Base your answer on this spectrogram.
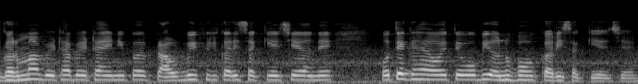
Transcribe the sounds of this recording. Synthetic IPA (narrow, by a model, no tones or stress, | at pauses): ɡʱəɾmãbeʈʰabeʈʰaenipəɾpɾawɖbʱifilkəɾiʃəkjet͡ʃʰeəne | pot̪eɡʱəjaɦojt̪eobʱiənubʱəʋkəɾiʃəkjet͡ʃʰe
